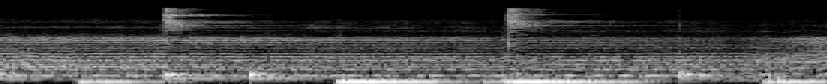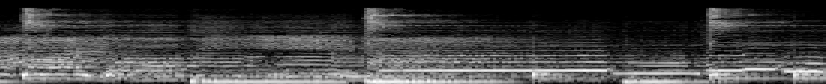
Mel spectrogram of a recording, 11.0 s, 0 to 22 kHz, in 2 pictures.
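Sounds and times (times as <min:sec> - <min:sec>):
chant-like devotional singing: 0:00.0 - 0:11.0.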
